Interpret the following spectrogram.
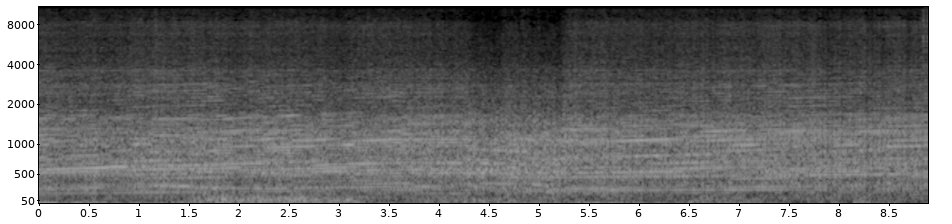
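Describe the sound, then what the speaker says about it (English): A Mustang race car engine screams at high revs on the Road America circuit during an endurance race, a sustained loud drone with no voices over it. "You can just hear that Mustang screaming."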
